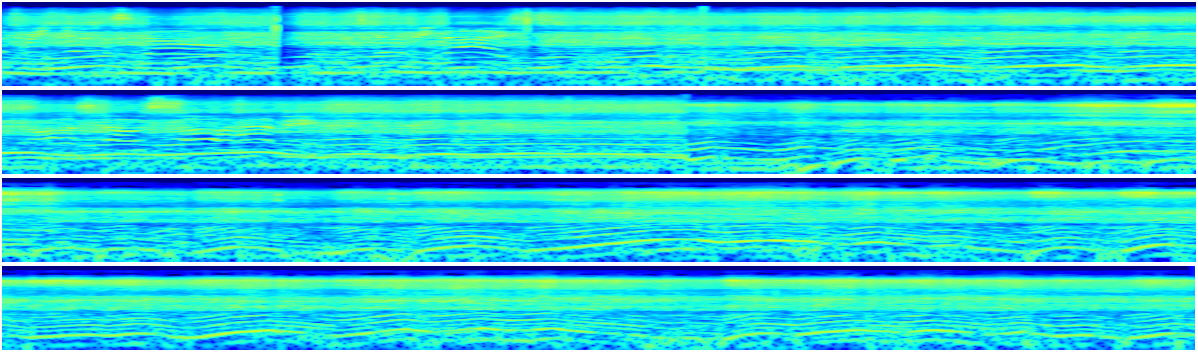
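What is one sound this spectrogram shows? Snow hisses under a snowmobile's tracks.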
